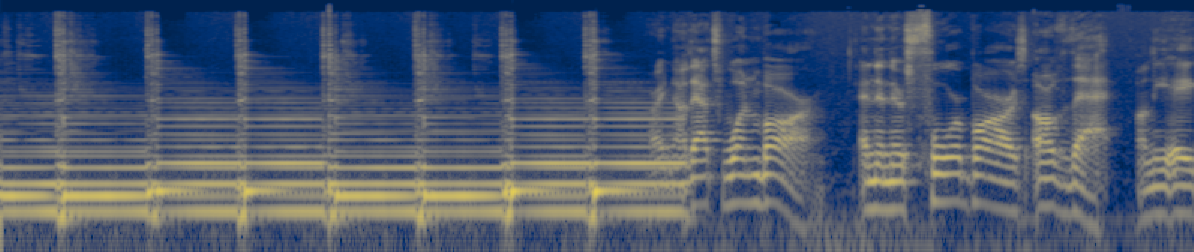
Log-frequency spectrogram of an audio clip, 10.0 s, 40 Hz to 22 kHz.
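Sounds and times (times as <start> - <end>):
acoustic guitar strumming between second and fourth frets: 0.0 - 7.0
speech: 5.8 - 9.9.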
